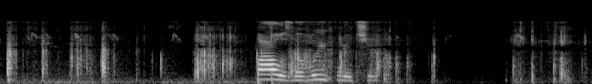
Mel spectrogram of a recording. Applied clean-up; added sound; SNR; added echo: neural mask model RNNoise.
